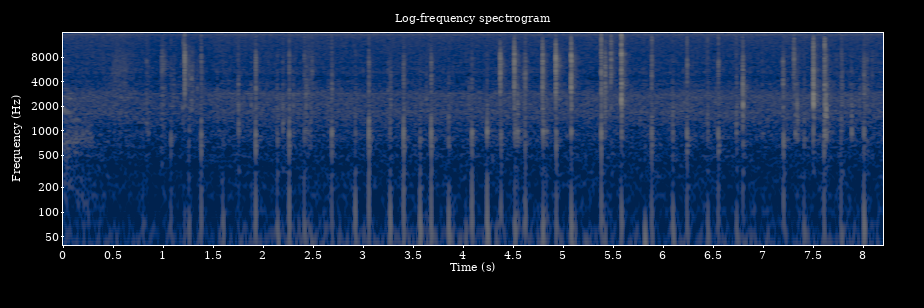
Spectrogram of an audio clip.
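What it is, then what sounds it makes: Plastic game controller. Fingertips and nails tap and press the buttons and shell of a hollow white and black plastic PS5-style gamepad held in both hands. The result is a quick, irregular run of short, dry clicks and taps, each with a low thump and a bright plastic tick that dies away almost at once.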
